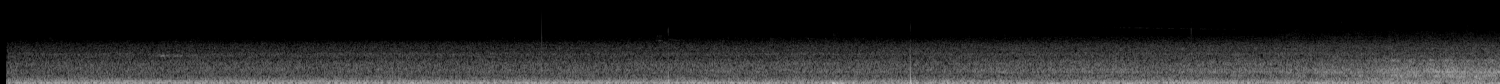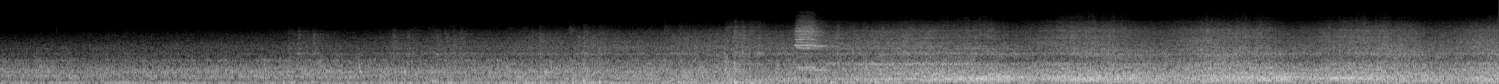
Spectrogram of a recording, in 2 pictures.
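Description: Electric passenger train approaching along the line and then passing close by at speed. Its rumble and rail noise grow steadily louder from about halfway through and are loudest near the end, with a brief sharp high sound a little before the train reaches the listener.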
